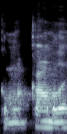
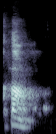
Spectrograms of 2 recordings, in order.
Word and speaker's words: Kamala: Kamala Harris. That's how it's pronounced. They have a problem with people pronouncing it, but it's pronounced Kamala.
